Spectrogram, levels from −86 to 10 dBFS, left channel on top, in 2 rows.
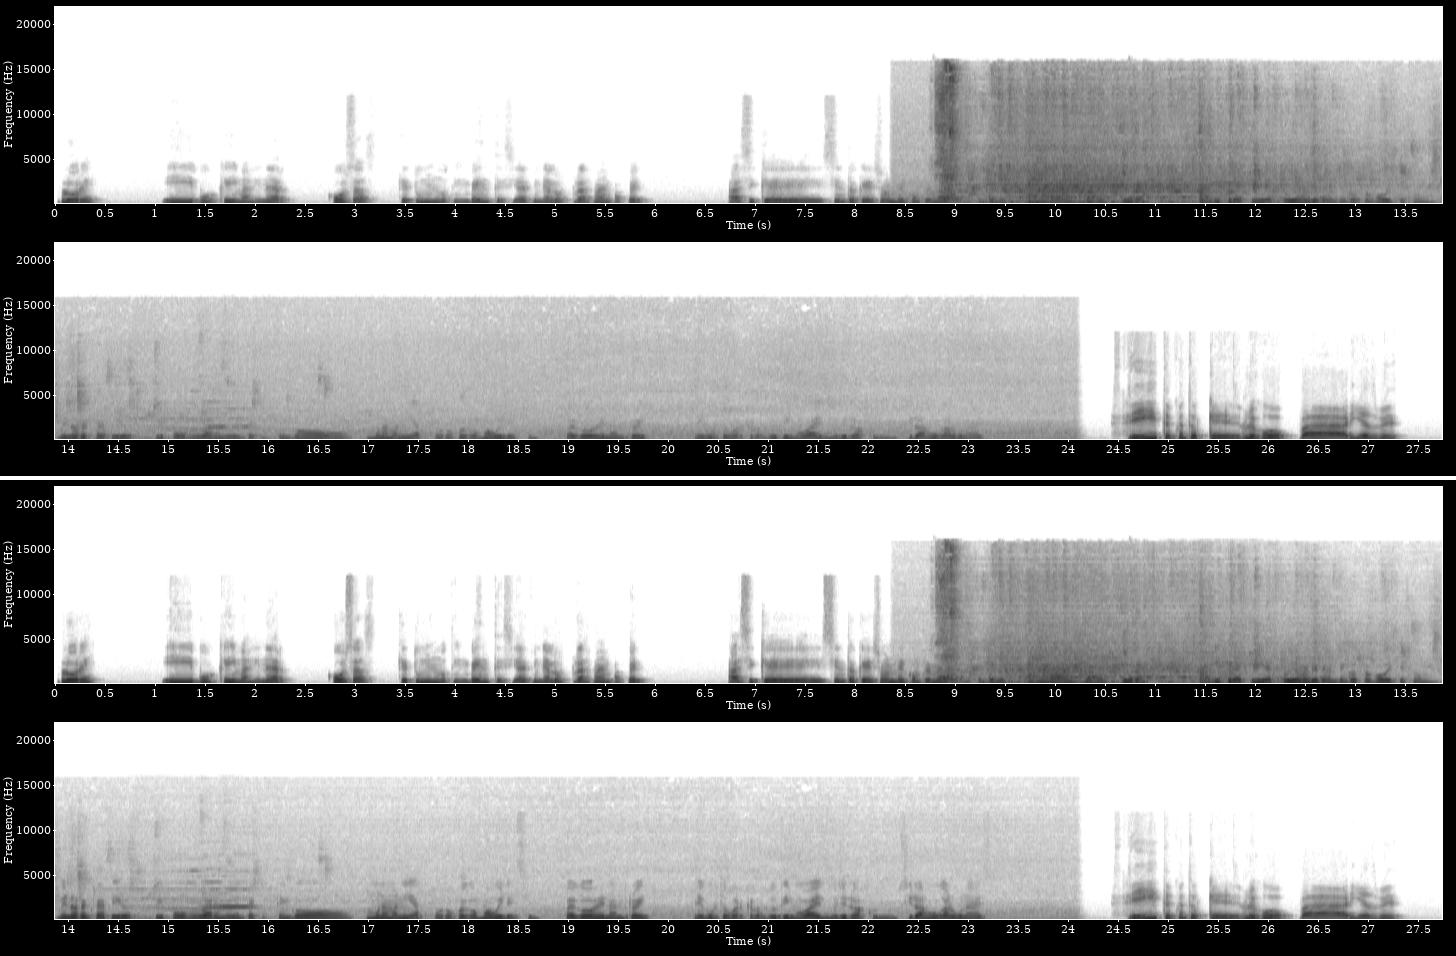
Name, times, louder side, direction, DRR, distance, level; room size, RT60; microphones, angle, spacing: voice 1, 0.1-0.4 1.1-2.3 2.8-3.1 3.5-5.9 6.7-10.9 11.6-18.7 19.0-19.8 20.3-23.2, right 6 dB, 70° right, 0.3 m, -21 dB
sound 1, 8.3-24.1, left 3 dB, 45° left, 0.9 m, -41 dB
sound 2, 8.7-16.7 17.6-17.7, left 2 dB, 80° left, 2.0 m, -24 dB
sound 3, 10.7-12.3 14.2-16.2, right 5 dB, 15° right, 0.8 m, -37 dB
voice 2, 24.6-27.3, left 3 dB, 20° left, 0.4 m, -19 dB
4.6 x 3.2 x 3.0 m
head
